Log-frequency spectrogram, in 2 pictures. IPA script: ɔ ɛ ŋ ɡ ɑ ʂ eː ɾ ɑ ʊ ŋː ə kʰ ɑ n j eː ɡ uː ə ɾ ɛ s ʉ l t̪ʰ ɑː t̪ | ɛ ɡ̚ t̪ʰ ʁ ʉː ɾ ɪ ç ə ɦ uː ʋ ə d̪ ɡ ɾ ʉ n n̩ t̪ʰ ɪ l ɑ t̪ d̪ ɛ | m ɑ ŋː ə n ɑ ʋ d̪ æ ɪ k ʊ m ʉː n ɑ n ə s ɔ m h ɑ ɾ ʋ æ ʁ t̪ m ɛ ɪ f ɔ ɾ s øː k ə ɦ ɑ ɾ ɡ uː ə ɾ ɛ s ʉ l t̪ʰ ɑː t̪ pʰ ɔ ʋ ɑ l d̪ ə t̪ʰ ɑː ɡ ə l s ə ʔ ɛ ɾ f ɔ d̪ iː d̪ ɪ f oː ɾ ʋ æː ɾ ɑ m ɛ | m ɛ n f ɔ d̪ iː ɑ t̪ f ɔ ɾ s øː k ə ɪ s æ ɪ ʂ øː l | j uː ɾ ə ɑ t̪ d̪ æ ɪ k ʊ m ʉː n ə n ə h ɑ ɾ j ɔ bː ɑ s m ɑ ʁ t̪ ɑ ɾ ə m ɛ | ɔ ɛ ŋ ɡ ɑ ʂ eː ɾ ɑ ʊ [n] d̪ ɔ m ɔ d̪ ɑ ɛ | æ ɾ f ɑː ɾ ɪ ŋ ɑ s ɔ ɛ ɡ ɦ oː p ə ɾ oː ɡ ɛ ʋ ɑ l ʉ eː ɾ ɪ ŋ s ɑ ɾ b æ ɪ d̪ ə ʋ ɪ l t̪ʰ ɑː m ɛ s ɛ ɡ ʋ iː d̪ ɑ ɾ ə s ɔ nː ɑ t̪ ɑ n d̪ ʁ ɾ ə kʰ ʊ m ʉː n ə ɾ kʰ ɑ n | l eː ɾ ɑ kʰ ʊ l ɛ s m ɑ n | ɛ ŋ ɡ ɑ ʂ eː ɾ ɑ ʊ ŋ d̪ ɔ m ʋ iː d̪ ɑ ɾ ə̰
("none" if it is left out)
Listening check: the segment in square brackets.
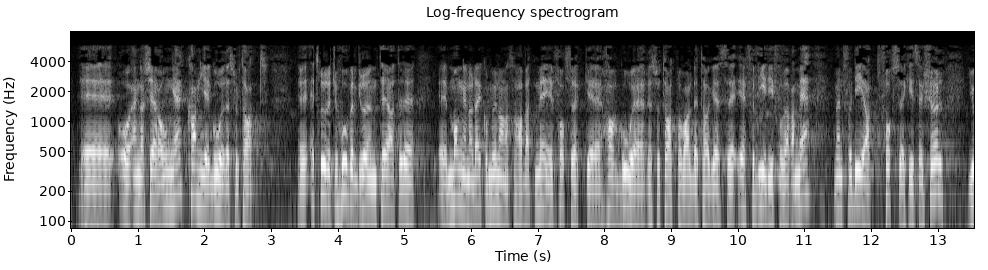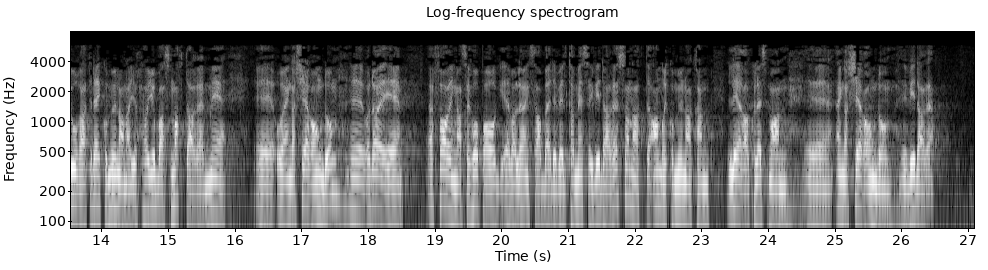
ŋ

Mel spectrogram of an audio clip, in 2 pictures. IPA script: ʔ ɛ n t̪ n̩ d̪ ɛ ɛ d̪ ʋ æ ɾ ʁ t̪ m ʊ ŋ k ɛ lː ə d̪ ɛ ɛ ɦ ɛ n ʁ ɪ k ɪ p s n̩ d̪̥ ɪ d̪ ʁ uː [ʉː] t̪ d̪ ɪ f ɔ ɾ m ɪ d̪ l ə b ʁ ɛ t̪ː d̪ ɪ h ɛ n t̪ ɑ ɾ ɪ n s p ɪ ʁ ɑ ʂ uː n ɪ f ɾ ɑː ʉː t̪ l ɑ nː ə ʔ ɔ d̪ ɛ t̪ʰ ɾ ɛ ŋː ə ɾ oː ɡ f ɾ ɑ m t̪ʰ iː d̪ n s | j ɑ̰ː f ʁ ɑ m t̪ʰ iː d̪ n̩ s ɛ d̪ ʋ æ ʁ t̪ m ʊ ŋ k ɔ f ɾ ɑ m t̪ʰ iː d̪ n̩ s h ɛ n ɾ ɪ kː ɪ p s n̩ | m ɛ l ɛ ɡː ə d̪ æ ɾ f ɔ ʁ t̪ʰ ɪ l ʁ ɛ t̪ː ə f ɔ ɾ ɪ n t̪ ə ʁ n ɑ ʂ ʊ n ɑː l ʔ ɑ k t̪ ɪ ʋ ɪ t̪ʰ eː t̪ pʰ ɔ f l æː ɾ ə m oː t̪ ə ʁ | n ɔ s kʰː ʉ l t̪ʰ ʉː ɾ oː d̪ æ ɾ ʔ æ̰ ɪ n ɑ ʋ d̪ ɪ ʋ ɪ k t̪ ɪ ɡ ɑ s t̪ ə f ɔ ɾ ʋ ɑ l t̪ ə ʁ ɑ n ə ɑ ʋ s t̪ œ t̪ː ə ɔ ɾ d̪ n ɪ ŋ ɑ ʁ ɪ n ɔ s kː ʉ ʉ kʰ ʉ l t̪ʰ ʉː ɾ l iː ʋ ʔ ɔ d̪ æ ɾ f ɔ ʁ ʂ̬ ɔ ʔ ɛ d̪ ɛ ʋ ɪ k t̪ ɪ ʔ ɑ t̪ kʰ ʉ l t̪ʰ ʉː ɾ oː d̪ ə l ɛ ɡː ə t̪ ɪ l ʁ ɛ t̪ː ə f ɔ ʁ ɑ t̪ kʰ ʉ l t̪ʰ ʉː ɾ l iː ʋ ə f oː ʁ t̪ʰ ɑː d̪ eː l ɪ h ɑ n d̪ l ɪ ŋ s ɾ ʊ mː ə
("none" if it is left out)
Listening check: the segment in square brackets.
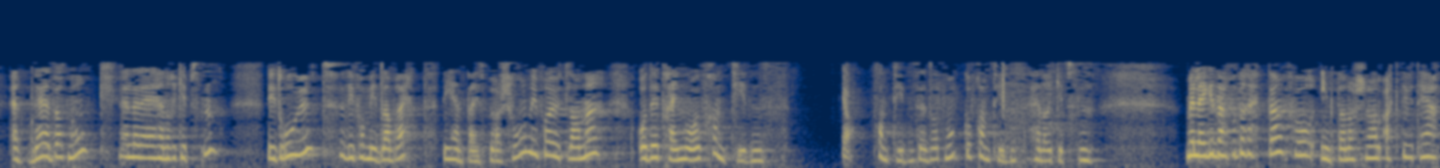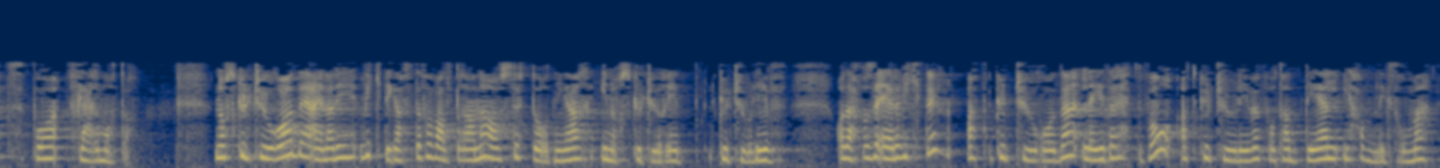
ʉː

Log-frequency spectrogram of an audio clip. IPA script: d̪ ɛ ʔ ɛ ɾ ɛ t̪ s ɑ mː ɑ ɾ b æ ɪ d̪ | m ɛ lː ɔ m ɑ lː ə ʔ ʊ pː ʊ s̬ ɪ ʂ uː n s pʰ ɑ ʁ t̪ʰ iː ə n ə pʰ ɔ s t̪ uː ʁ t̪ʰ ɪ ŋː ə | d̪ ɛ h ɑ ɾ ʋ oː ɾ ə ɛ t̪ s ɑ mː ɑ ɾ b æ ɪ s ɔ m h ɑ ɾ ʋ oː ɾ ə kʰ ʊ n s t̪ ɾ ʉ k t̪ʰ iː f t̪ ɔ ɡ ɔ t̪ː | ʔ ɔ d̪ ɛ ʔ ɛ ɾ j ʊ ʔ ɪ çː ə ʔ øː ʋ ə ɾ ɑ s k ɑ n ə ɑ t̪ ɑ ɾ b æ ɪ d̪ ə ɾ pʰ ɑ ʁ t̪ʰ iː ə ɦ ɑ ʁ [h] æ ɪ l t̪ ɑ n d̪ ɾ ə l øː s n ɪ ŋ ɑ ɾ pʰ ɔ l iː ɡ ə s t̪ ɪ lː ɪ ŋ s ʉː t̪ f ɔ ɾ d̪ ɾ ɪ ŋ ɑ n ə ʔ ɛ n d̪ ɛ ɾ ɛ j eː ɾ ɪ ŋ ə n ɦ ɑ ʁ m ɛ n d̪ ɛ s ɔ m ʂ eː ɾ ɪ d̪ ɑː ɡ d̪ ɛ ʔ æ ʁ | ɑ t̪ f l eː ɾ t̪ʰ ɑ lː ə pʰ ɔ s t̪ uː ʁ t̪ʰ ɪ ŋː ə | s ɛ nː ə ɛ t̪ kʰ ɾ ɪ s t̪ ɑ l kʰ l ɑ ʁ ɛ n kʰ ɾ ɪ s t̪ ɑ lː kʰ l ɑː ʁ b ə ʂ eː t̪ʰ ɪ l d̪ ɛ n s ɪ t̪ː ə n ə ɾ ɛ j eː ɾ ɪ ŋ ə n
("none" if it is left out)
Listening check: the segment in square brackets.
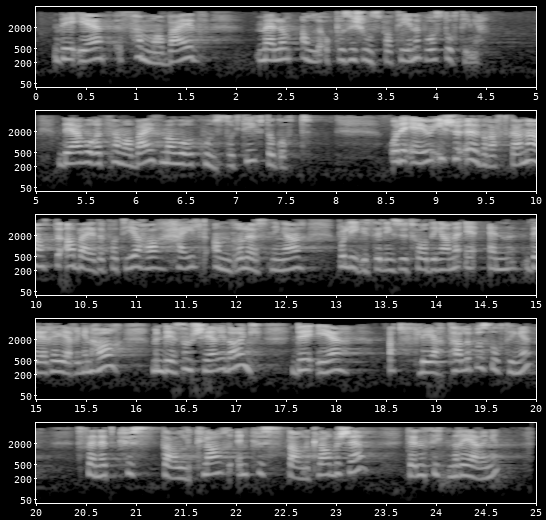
h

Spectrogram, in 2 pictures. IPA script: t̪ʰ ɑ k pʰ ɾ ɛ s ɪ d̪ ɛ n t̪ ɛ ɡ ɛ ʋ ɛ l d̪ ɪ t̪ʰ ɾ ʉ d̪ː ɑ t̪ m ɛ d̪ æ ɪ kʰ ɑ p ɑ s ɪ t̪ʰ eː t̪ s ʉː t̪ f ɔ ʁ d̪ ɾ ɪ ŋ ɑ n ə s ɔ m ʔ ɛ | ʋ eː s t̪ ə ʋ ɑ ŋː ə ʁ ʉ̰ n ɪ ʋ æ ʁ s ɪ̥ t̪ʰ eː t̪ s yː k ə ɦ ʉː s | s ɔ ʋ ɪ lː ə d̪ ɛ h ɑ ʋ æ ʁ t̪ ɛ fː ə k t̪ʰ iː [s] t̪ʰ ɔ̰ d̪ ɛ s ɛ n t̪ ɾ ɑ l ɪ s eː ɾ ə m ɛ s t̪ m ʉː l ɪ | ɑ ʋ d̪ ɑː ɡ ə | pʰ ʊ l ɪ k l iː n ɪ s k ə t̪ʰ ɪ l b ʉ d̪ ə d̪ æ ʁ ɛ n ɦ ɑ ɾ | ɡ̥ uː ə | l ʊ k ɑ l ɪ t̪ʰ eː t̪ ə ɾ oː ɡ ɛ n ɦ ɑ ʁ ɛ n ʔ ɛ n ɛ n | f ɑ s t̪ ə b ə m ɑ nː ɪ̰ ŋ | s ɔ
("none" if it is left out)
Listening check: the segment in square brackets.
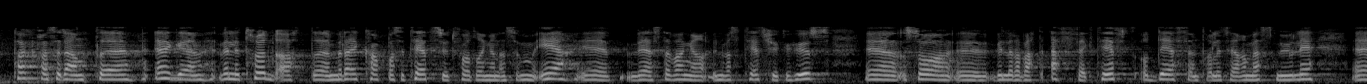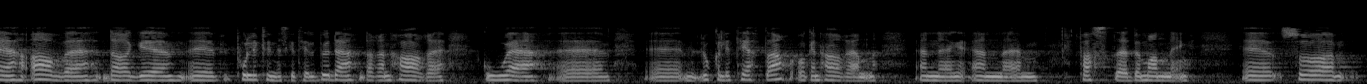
f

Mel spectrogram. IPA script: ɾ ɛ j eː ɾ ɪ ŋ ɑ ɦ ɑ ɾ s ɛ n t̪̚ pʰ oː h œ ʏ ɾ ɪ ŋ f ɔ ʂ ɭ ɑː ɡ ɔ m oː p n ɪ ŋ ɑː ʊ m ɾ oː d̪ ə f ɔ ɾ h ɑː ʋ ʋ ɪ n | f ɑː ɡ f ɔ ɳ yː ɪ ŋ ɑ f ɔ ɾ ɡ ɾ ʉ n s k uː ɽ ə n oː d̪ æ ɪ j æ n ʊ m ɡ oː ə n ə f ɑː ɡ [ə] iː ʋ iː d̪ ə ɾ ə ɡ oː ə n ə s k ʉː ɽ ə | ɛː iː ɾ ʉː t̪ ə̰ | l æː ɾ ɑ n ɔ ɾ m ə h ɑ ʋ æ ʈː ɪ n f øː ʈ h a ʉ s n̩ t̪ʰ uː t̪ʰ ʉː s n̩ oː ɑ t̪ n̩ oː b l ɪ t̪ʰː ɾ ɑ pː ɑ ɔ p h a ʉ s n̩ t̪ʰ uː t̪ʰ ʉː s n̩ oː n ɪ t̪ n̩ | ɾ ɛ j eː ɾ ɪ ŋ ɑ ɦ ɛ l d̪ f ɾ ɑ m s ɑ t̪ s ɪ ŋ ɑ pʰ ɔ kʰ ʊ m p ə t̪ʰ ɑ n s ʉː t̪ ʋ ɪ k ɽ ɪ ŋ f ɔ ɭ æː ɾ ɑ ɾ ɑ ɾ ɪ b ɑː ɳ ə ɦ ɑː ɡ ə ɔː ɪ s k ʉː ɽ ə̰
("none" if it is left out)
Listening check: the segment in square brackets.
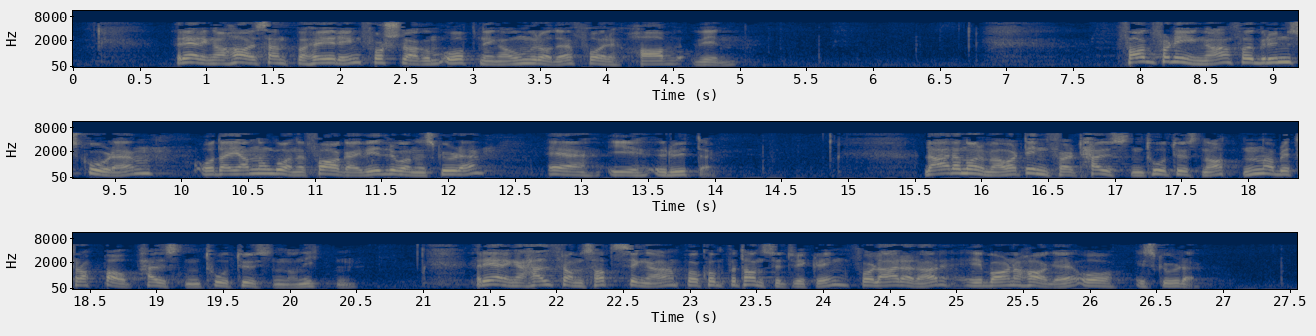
ɑ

